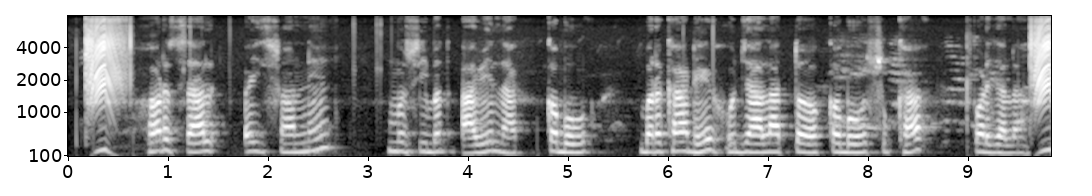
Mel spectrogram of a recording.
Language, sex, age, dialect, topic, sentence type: Bhojpuri, male, 18-24, Southern / Standard, agriculture, statement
